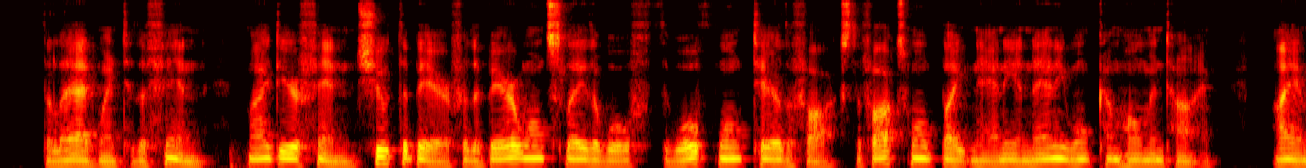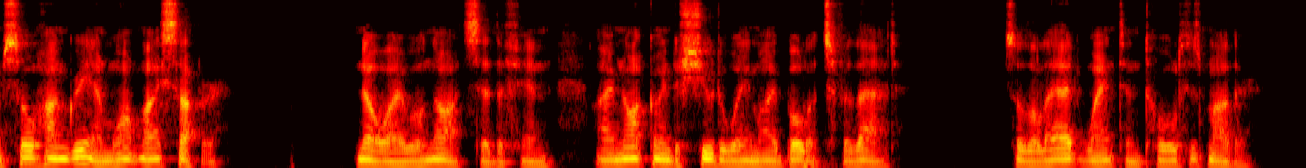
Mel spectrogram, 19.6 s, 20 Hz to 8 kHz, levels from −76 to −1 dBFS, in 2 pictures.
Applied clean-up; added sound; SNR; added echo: neural mask model DeepFilterNet 3.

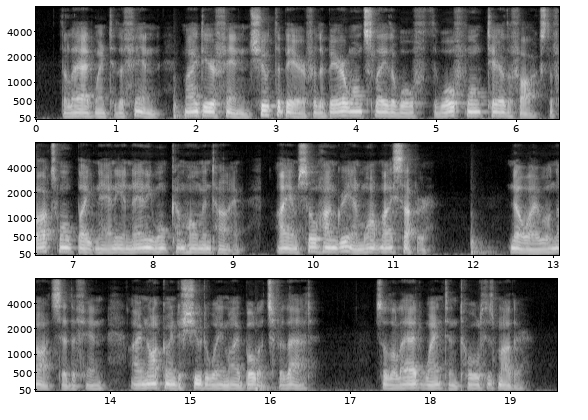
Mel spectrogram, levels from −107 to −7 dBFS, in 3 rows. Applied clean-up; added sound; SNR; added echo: neural separator model SepFormer DNS4.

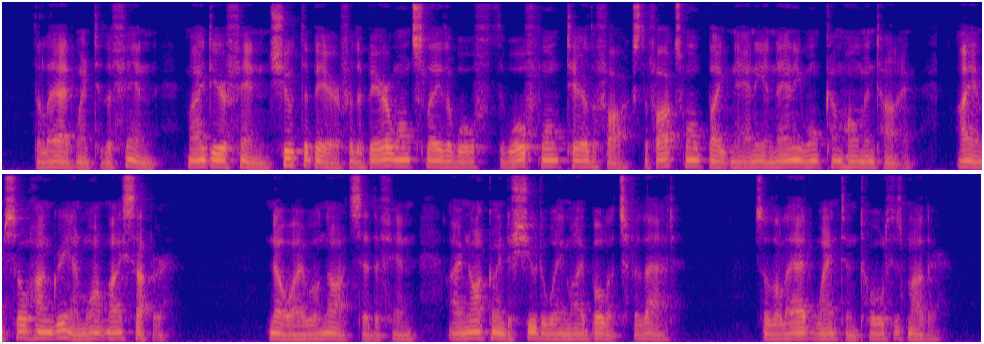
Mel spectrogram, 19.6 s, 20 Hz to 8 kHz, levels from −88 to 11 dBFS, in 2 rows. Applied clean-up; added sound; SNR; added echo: none; none; none; none.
